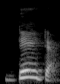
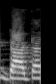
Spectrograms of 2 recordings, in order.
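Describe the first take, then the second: First: The first vowel sounds like 'ay'. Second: The first vowel sounds like 'ah'. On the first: The speaker calls it right. "इसे हम बोलते हैं डेटा" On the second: The speaker calls it wrong. "ये डाटा नहीं होता"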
